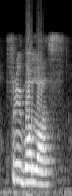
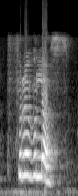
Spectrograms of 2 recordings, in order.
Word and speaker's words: frivolous: This is the wrong pronunciation, because everyone first, if you will read this word, you will be pronouncing it like frivolous, frivolous, frivolous, so something like that.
